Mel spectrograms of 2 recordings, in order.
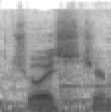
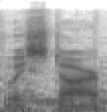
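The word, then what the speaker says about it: Joestar: Now, also we find out that the Joyster mansion, now I say Joyster, it's pronounced Joystar, but I'm going to keep pronouncing it Joyster because it's easier for me to pronounce.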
